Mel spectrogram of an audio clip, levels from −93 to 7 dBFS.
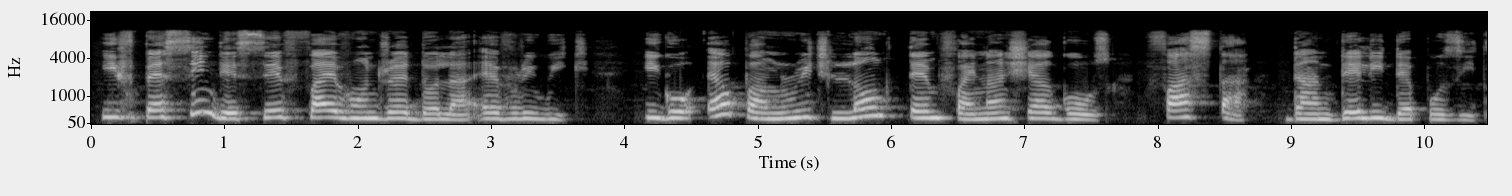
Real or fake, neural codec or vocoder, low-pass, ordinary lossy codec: fake; vocoder, 24 kHz, 100 mel bands, Vocos; 10.8 kHz; none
